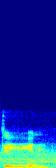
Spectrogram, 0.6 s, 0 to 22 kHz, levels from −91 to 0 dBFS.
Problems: constant background noise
